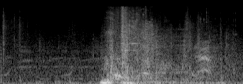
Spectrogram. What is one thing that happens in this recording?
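A bowstring snaps as an arrow is loosed with a sharp thwack.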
